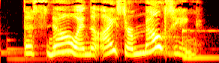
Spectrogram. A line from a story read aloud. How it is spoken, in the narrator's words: exclaimed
